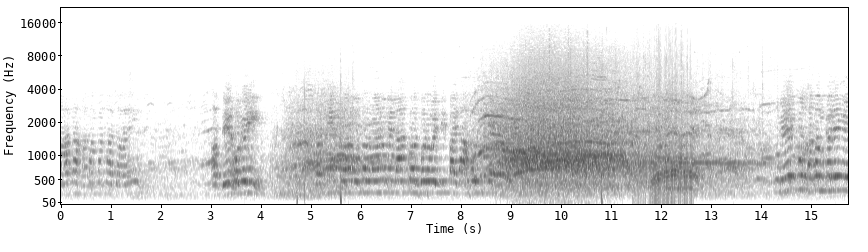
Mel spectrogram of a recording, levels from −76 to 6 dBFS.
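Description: Loud pops come at 4.72 to 4.91 s as two pops, and at 5.59 to 5.71 s as two more. A single pop follows at 10.82 to 10.85 s. They peak about 15, 10 and 15 dB above the sound, which continues underneath. The likely cause is a sudden voltage step from a plug, switch, static or driver glitch.

From 11.41 to 12.65 s there is a block size mismatch (truncated). The end of each written block is discarded, which fits 512-sample blocks. This causes a 91.9 Hz buzz and makes the audio run 1.07 times fast.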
